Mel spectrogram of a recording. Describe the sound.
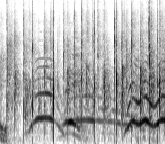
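An audience applauds as a guest is introduced on stage, with dense, rapid clapping throughout, mixed with loud cheering and whooping voices rising and falling over the claps.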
